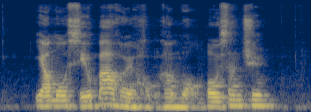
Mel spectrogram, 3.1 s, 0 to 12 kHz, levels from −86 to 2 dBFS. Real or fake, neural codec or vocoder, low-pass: fake; codec, 44.1 kHz, 7.8 kbps, Pupu-Codec; 10.8 kHz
